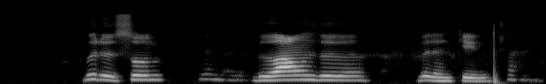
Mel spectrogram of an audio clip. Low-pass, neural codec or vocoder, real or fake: 10.8 kHz; codec, 24 kHz, 0.9 kbps, WavTokenizer, large speech release; fake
